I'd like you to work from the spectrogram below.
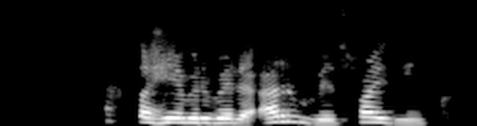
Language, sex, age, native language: Icelandic, female, 9, Icelandic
